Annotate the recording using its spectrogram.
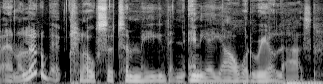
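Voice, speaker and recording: With a Southern US accent, a woman speaks at a moderate pace over noticeable background noise. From US South. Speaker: YouTube reaction commentator. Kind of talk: casual reaction commentary.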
